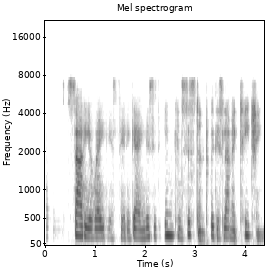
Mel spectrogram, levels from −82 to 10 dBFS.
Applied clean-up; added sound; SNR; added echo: neural mask model DeepFilterNet 3.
